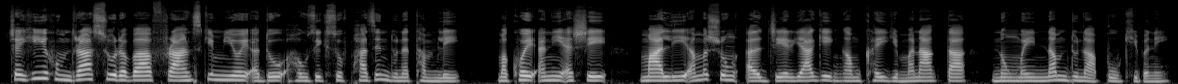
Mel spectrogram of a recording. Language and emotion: Manipuri, neutral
